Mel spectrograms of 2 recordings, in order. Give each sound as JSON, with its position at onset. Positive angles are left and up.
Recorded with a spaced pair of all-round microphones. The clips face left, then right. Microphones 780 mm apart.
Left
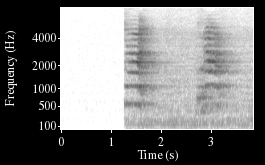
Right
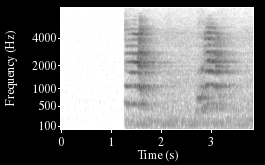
{"t": 1.3, "sound": "a cat meowing", "side_deg": 5, "distance_m": 0.8}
